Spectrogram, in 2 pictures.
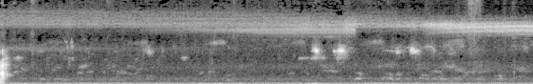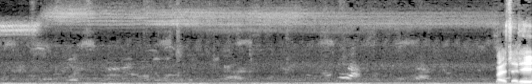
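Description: A crowd of people chatters faintly in the distance.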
